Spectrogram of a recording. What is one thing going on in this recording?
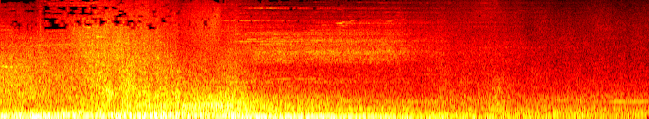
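A triumphant victory fanfare plays and fades.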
